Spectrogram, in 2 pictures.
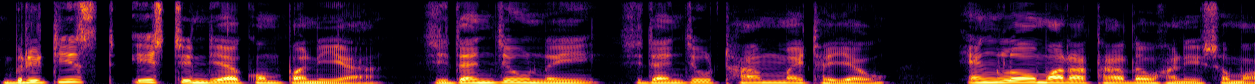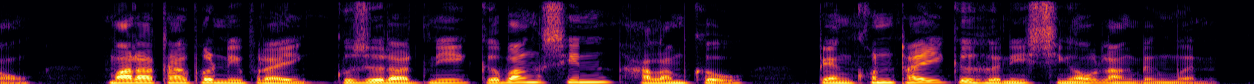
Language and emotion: Bodo, neutral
